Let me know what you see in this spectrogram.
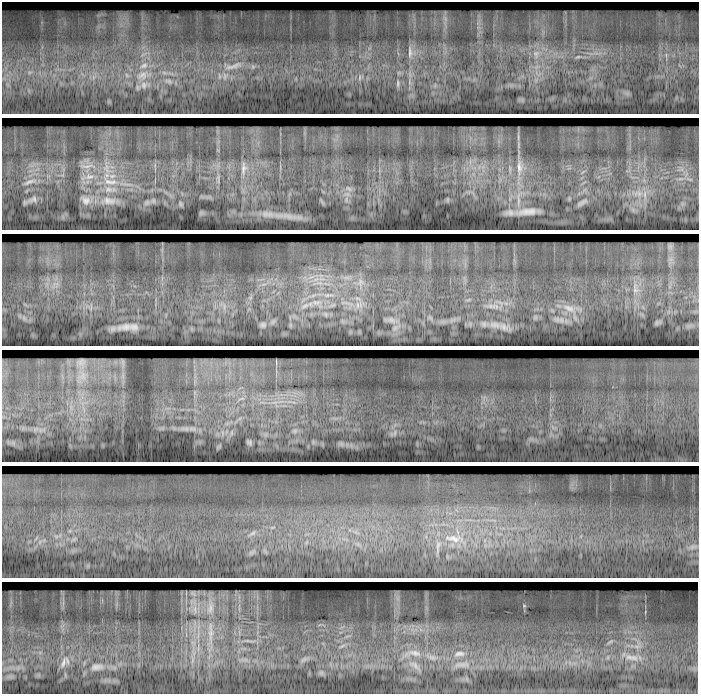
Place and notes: monheim, berliner ring, kinder am strasse - monheim, berliner ring, kinder an strasse
afternoon, kids playing on the streets, traffic
soundmap nrw:
social ambiences/ listen to the people - in & outdoor nearfield recordings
